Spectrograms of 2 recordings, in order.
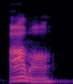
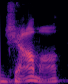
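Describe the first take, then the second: First: The word begins directly with a vowel. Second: The word begins with a J sound. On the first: "Maybe you skip it and you go like ama" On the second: "Isn't double L pronounced J? No. ... it's not Jama"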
